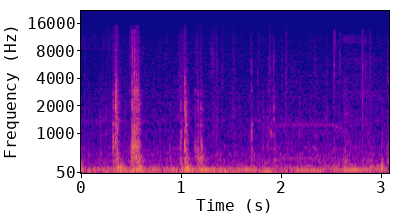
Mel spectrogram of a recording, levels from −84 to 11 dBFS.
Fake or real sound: real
